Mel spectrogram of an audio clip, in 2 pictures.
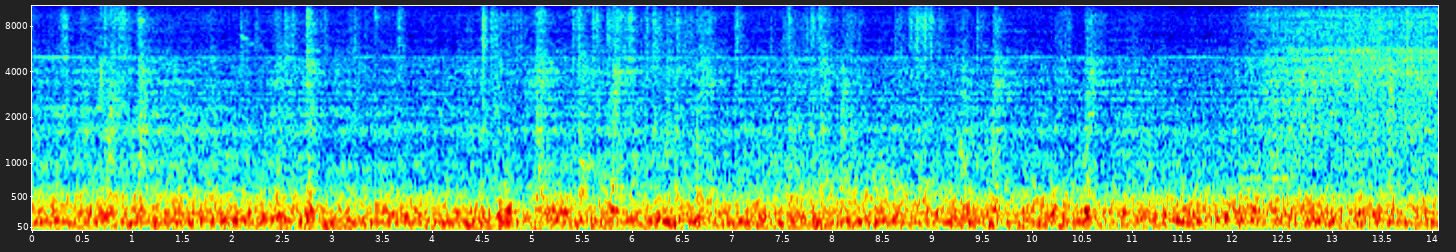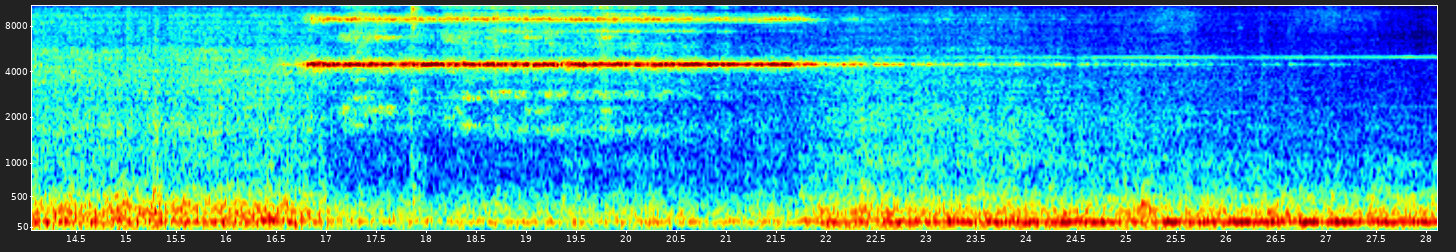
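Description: Passenger train running, heard from the rear vestibule of the last car: a steady rumble of wheels on rail with repeated clicks over the joints. About two thirds of the way through, a high steady metallic squeal from the running gear sets in and lasts about five seconds.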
